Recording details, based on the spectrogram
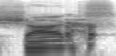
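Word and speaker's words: Sjokz: So it's Shocks.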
